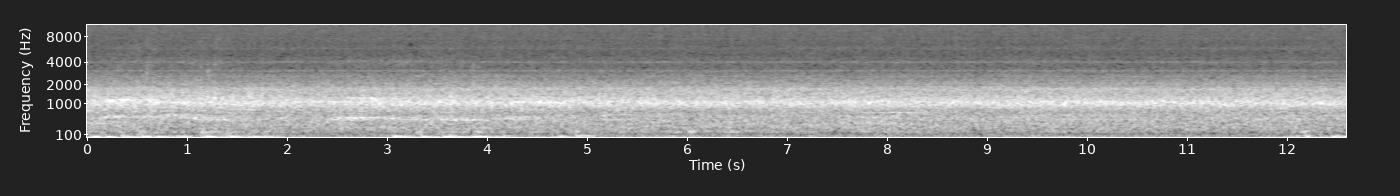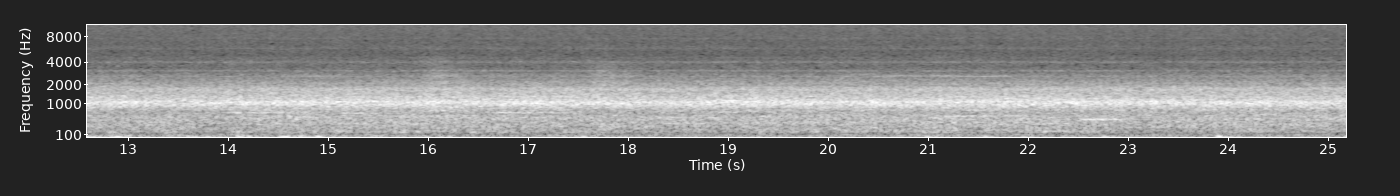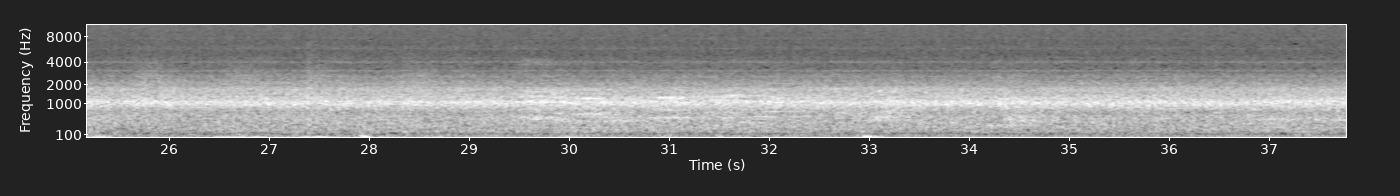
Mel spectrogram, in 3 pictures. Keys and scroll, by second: 0.0-2.2 typing, 3.5-4.4 typing, 12.7 shift+h, 14.6 Left, 26.3 l, 26.6 o, 27.2 space.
